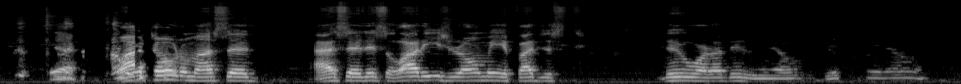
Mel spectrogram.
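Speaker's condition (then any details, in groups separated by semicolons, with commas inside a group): Cerebral palsy; malformed internal organs; voice recovering, sore throat after intubation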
